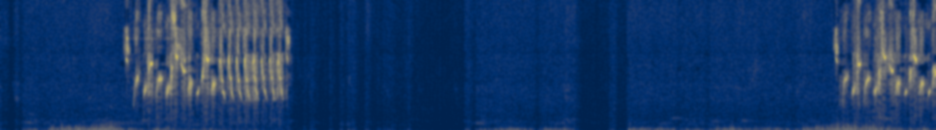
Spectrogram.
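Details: Goldfinch delivering dense, rapid, buzzy twittering runs of about one and a half seconds, two bursts heard, over steady low rumbling background noise.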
